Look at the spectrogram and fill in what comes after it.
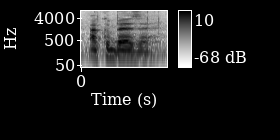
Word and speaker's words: Akubeze: Yes, um, I am here at Caesar's with the lovely Akubeze.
